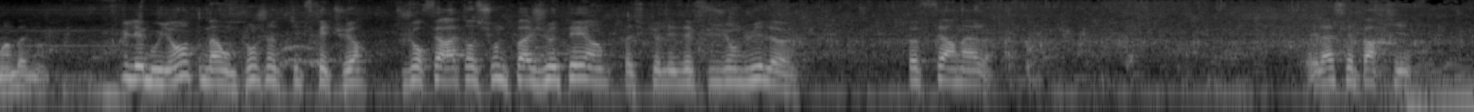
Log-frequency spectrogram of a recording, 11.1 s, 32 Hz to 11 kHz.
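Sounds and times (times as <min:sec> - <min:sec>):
fish deep-frying in oil: 0:00.6 - 0:11.0.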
